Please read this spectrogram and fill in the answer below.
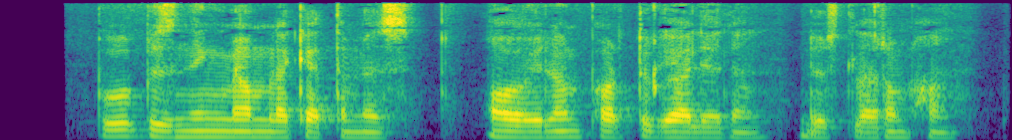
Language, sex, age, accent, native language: Uzbek, male, 18-24, Surxondaryo, Uzbek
